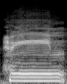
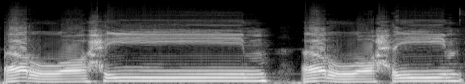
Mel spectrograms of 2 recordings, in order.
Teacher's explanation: Dia lepas dari yang namanya masuk hidung dan juga lepas dari namanya imalah yaitu harus kasrah sempurna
